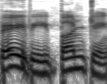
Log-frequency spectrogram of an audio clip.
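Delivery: put-on deep, robotic baby voice. Imitating the weird robot baby from the movie: deep robot-baby voice. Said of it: "And that has a deep voice. ... that's what he sounds like".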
